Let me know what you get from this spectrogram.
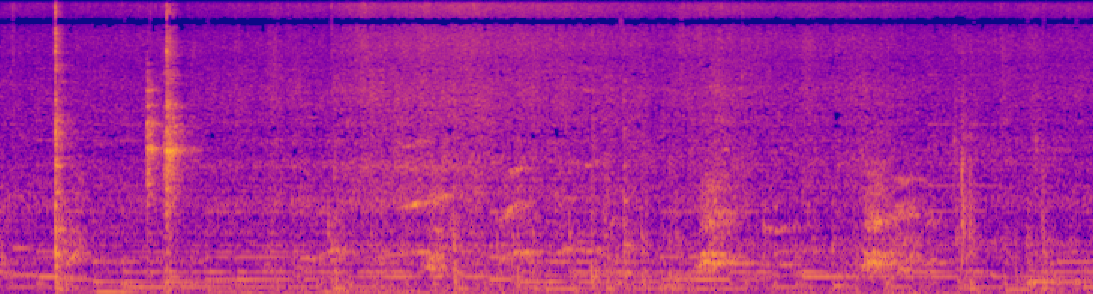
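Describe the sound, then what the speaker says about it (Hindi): Mutton and dry spices frying in a pan for mutton tahari, a steady sizzle with occasional scrapes and clinks of a stirring spoon against the pan, close and continuous, with a voice faintly under it. "अच्छे से भूनेंगे, अच्छे से भूनेंगे इसको"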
